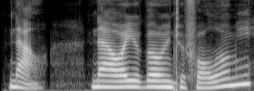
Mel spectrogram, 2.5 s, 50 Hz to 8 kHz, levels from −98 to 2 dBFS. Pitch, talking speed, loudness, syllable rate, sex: 195 Hz, 190 wpm, -15 LUFS, 5.1 syllables/s, female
